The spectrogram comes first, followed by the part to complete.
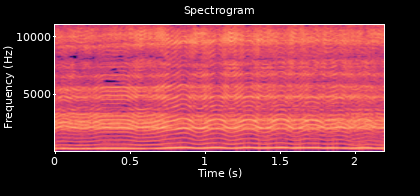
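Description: Melodic Quran recitation (tilawah) by a male qori into a microphone: one long unbroken held note with quick wavering turns in pitch.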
